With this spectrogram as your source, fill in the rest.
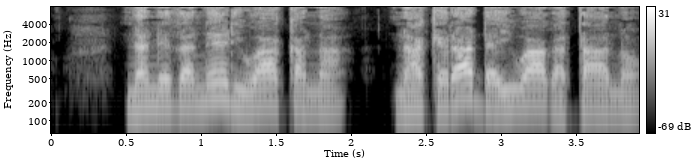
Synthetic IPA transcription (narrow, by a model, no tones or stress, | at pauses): naneðanɛɾiwakana | nakɛɾadaiwaɣataːnɔ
